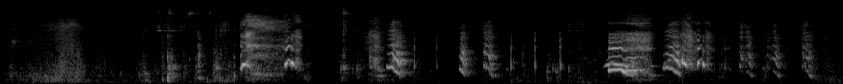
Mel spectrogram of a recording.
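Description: A small pet making several short, wavering, whining calls, the loudest about six seconds in, with soft rustling between them.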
